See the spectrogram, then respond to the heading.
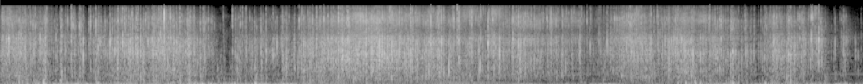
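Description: A black, foil-lined metallised plastic crisp packet is held in the hands, crumpled and twisted. It gives a dense, continuous bright crinkling full of sharp crackles. The sound swells and eases in waves, with brief softer dips between the rustles.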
